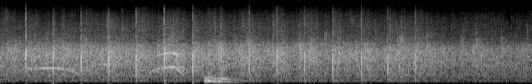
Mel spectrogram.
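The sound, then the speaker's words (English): An audience claps steadily for a minister at a speaker's request, a dense wash of hand claps with a few sharper individual claps standing out, continuing evenly for several seconds with some faint voices mixed in. “Let's give him a hand, all right?”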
